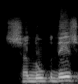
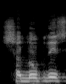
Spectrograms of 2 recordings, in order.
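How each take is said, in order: First: सदुपदेश said sa-dup-desh with a clear u after d; सदुपदेश with u in the second syllable; correct pronunciation. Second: सदुपदेश said sa-dop-desh with an o after d; सदुपदेश mispronounced with o instead of u; wrong pronunciation. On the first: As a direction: say सदुपदेश with the short u sound, as correct. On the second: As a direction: show the wrong form of सदुपदेश with o. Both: Shown as a demonstration. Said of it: "सदुपदेश नहीं होता".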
